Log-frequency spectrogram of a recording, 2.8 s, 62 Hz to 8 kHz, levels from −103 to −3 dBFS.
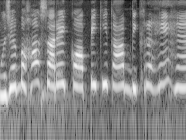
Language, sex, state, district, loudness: Hindi, female, Chhattisgarh, Raipur, -16 LUFS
